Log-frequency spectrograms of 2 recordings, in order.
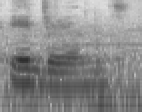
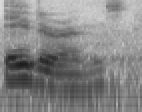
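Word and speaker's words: Aedyrans: When the Adrians, I think I've been pronouncing it as Adrians. When the Aderans were defeated, ultimately driven out, 2 of the earldoms were absorbed and borders were adjusted.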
